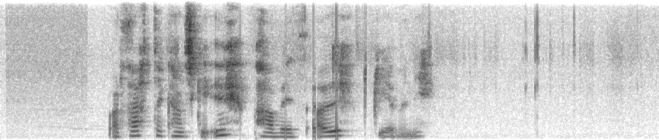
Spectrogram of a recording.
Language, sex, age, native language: Icelandic, female, 11, Icelandic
